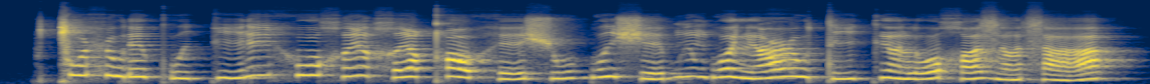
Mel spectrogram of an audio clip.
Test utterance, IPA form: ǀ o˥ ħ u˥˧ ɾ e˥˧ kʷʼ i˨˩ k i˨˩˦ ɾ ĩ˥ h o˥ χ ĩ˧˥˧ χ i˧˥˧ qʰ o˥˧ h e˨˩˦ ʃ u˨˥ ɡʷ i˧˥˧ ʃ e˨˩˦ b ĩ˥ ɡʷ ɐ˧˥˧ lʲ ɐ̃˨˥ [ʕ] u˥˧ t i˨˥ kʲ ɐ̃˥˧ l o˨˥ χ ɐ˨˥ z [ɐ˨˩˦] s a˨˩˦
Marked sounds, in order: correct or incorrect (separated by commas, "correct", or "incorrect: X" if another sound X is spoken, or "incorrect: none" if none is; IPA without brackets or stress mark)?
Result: correct, incorrect: ɐ̃˨˩˦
